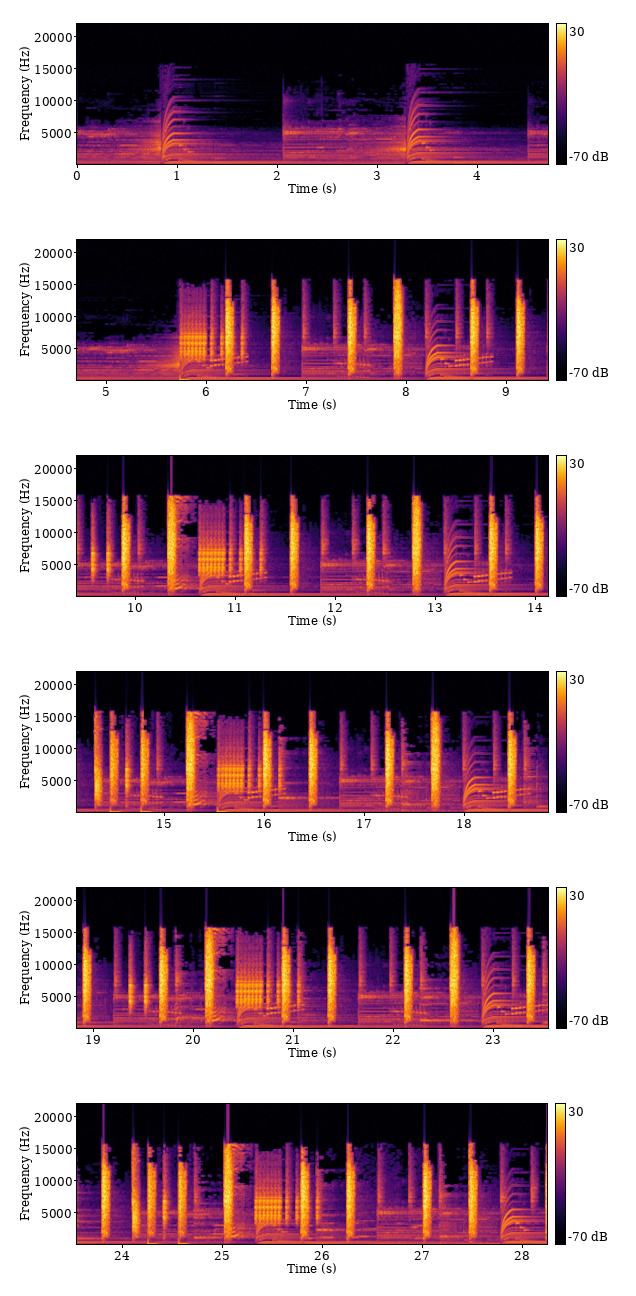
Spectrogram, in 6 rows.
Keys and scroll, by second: 0.6-1.6 typing, 5.8 ctrl+-, 7.1 ctrl+=, 12.8 ctrl+z, 26.1 [, 26.2 [, 26.3 [.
